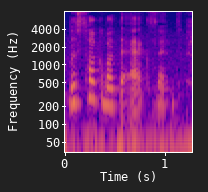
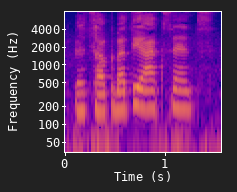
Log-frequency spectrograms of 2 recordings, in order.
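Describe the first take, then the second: First: Said in the usual way. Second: Mock British accent, lightly put on; bad British accent. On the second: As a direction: do a horrible British impression. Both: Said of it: "That was a horrible impression".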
